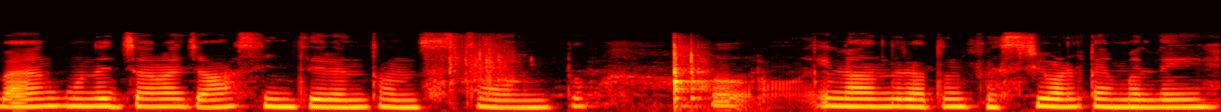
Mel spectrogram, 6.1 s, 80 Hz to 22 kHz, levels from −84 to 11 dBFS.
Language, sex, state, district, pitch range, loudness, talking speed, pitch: Kannada, female, Karnataka, Dakshina Kannada, 220-240 Hz, -22 LUFS, 145 wpm, 230 Hz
